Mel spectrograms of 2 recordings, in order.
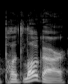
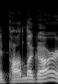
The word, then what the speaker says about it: Podlogar: He's the nutritionist for Bora Hansgrohe, and he's also a really good Instagram to follow uh, at Tim P- uh, Podlogar. Uh, which is how to pronounce it. Uh, although he says in English, uh, people say Podlogar, and he thinks that's also acceptable. Um, so he's got a really cool Instagram.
